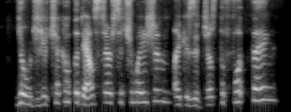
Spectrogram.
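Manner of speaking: stage whisper, loud. Pulling another character aside to ask a question: stage whisper. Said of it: "more like a stage whisper".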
